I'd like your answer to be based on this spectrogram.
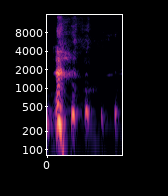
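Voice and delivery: loud high giggle; high laugh. Real, not acted. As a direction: burst into laughter. Laughing at chat joke.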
